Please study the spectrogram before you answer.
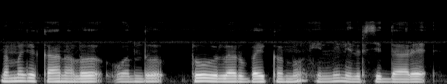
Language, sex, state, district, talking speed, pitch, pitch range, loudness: Kannada, male, Karnataka, Koppal, 120 wpm, 130 Hz, 130-140 Hz, -15 LUFS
